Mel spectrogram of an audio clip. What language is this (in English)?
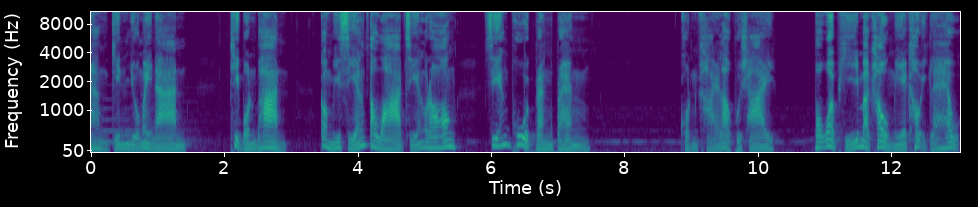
Thai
